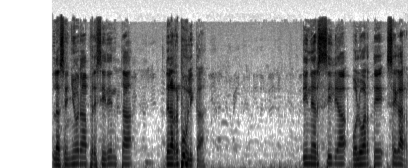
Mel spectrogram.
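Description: A man speaks through loudspeakers outdoors.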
